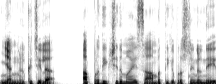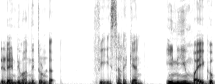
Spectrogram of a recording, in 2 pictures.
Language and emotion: Malayalam, sad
